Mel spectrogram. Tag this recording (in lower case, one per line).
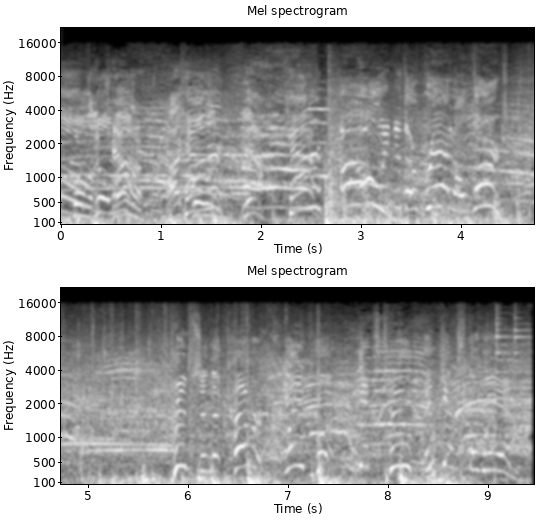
speech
